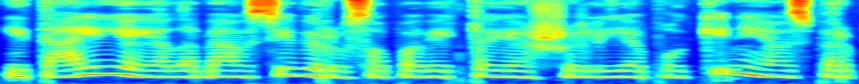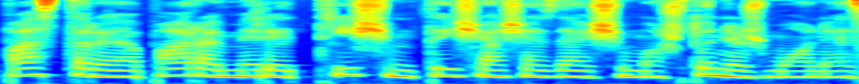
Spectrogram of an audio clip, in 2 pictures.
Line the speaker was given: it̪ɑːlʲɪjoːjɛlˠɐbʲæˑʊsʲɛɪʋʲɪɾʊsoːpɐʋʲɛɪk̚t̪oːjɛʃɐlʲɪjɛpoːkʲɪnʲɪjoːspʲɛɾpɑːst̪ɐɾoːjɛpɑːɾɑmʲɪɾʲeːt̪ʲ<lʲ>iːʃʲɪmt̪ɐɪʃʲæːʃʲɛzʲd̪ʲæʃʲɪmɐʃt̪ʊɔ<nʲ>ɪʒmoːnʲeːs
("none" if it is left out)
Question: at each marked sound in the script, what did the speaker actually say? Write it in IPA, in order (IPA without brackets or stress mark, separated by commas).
ɾʲ, nʲ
